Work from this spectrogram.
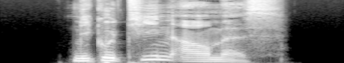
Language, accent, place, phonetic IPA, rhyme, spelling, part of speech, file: German, Germany, Berlin, [nikoˈtiːnˌʔaʁməs], -iːnʔaʁməs, nikotinarmes, adjective, De-nikotinarmes.ogg
- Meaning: strong/mixed nominative/accusative neuter singular of nikotinarm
